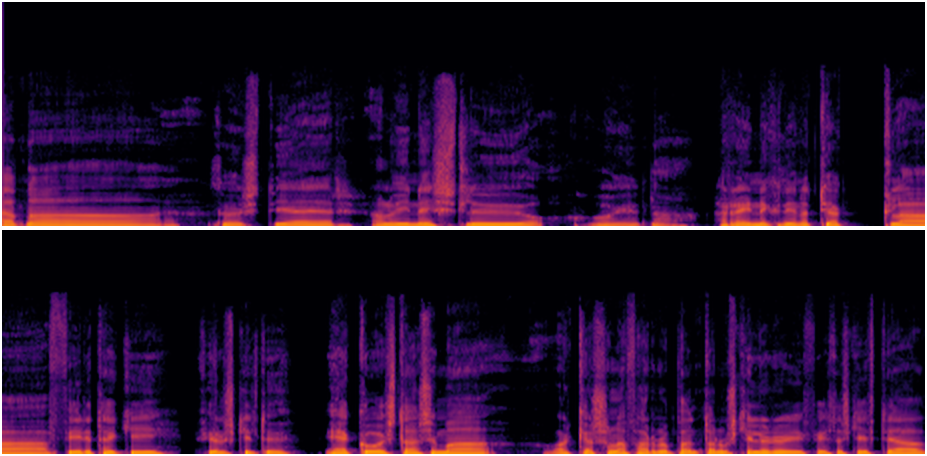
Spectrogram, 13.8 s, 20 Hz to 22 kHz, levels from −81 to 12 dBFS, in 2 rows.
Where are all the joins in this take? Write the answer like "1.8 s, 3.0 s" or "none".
5.2 s, 8.3 s, 9.2 s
